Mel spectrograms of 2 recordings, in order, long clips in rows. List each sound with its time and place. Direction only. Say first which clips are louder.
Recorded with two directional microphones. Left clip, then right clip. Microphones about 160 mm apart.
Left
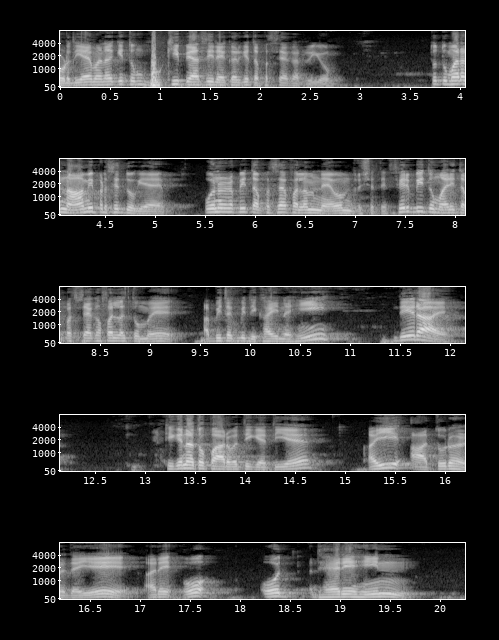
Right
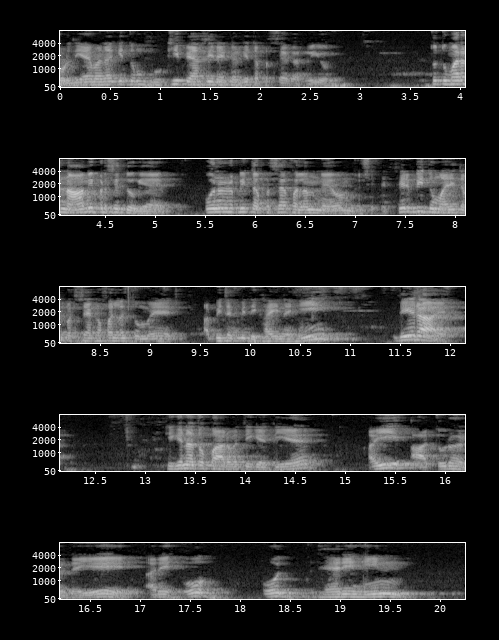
0.0 s speech: left 11 dB; 55° left (ahead or behind)
3.7 s a man's voice: left 8 dB; 40° left (ahead or behind)
13.2 s a man's voice: left 10 dB; 50° left (ahead or behind)
18.9 s speech: left 11 dB; 55° left (ahead or behind)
